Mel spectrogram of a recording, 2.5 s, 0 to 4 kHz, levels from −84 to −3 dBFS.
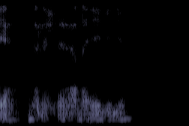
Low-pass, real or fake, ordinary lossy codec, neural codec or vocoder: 3.6 kHz; fake; AAC, 32 kbps; codec, 24 kHz, 0.9 kbps, WavTokenizer, small release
